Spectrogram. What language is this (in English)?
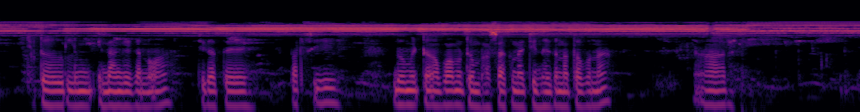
Santali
